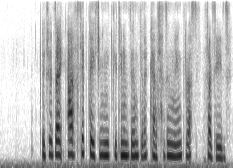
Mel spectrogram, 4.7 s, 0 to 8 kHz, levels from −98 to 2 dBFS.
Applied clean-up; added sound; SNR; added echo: neural diffusion model UNIVERSE++.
